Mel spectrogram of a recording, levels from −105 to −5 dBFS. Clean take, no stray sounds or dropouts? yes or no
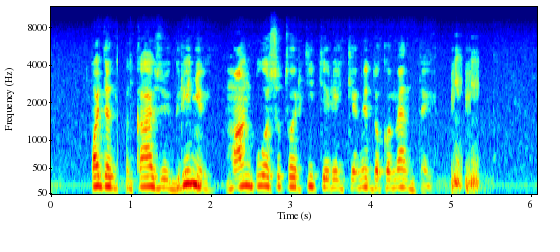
no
